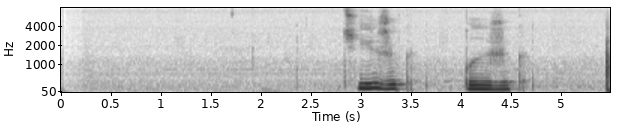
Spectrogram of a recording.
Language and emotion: Russian, sad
